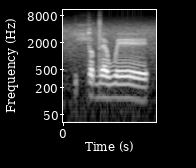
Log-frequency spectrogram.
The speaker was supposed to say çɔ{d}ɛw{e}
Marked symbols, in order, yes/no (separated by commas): yes, no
